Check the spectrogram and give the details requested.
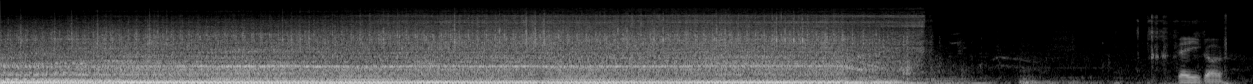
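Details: Mark II Ford Fiesta XR2 with rebuilt Weber 28/32 TLDM carb: steady, even idle for about eight seconds, then the engine dies abruptly with no stumble as the solenoid cuts fuel, proving the faulty wiring caused the cutting out.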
